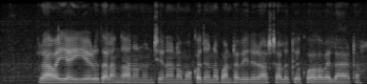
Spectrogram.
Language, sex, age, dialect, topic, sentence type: Telugu, female, 25-30, Telangana, banking, statement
